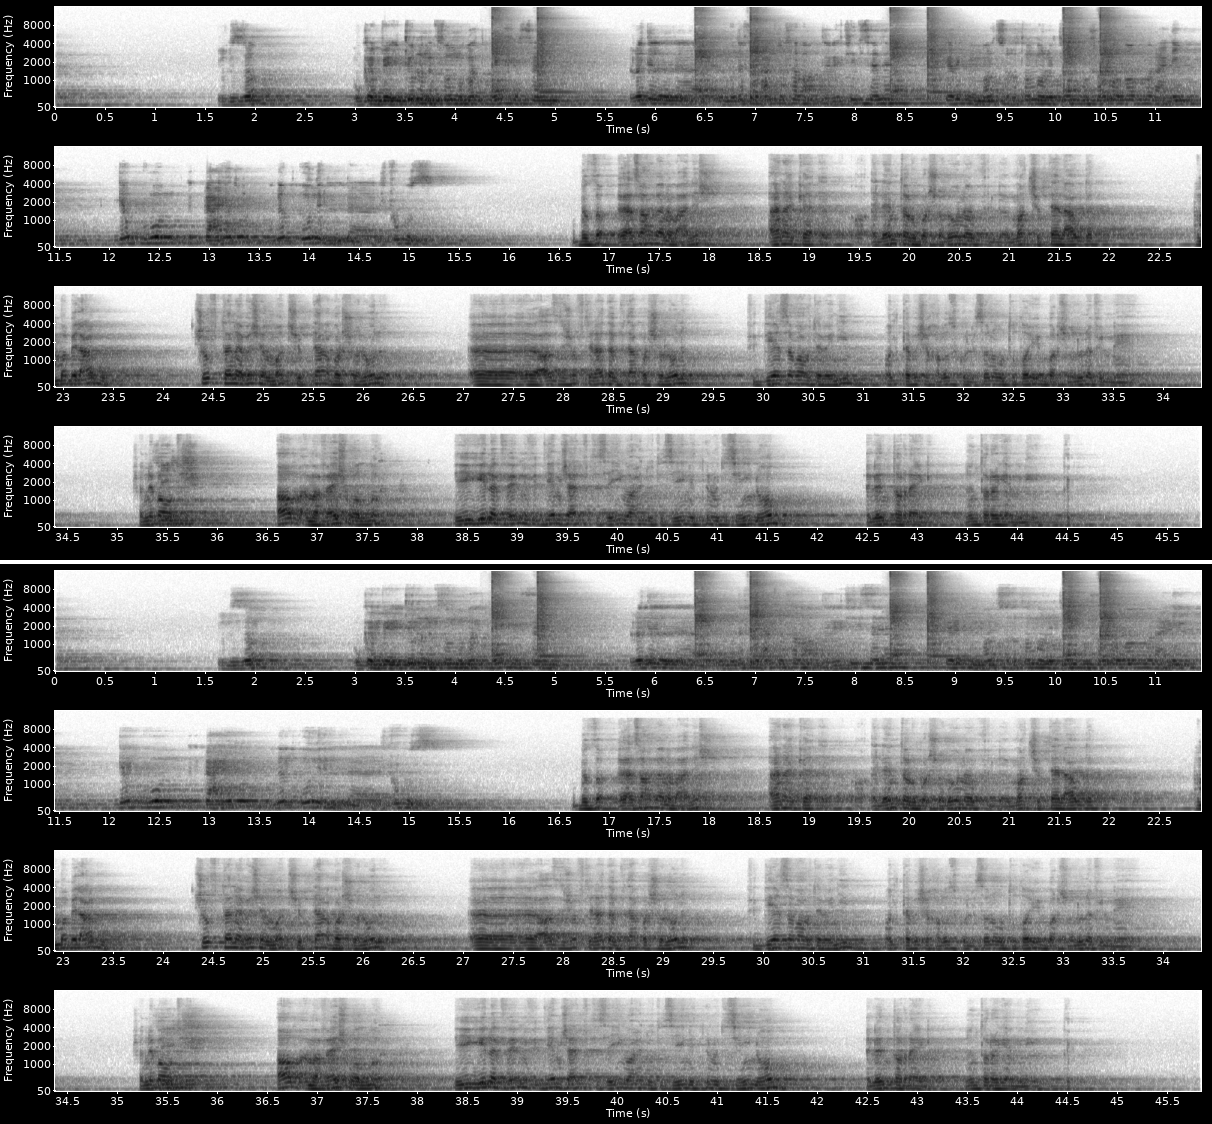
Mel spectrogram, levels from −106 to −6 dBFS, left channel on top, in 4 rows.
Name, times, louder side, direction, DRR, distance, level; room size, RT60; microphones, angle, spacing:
voice 1, 1.6-2.1 3.0-5.1 5.7-8.4 8.9-11.3 12.0-15.2 35.3-35.8 37.2-37.4, left 1 dB, 70° left, 0 dB, 3.6 m, -23 dB
sound 1, 4.4-5.2 6.4-6.6 6.9-7.2 8.3-9.0 10.1-10.7, right 1 dB, 5° right, 1.3 m, -27 dB
voice 2, 16.6-18.1 18.6-21.9 22.8-23.5 24.3-26.3 27.0-29.3 29.9-33.7 35.2-35.8 36.6-37.7 38.4-41.7 42.5-43.2 43.5-44.5, left 1 dB, 25° left, 3 dB, 1.1 m, -22 dB
27.0 x 20.0 x 7.7 m, 2.2 s
head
